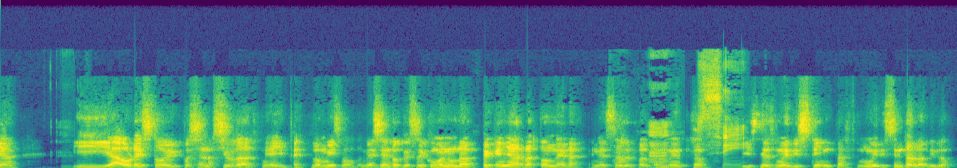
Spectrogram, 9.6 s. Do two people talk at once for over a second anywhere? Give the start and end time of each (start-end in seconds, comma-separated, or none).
6.1-7.5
